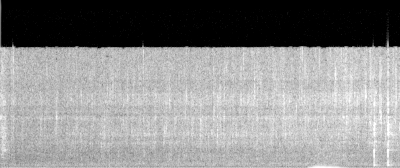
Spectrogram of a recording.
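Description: Ground spice masala frying gently in oil in a kadhai: a steady soft sizzle, as the paste begins to release its oil. Under it runs a faint steady tone, and there is a short murmur of voice about four seconds in and two sharp clicks near the end.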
